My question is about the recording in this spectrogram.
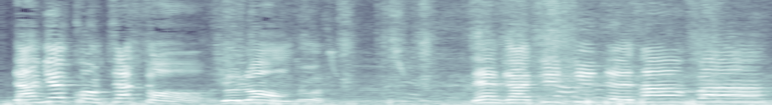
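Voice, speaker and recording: A man with a very high-pitched voice hosts a charity appeal as a singer. He shifts between call-and-response singing and casual, directive banter, delivered in animated, drawn-out phrases.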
